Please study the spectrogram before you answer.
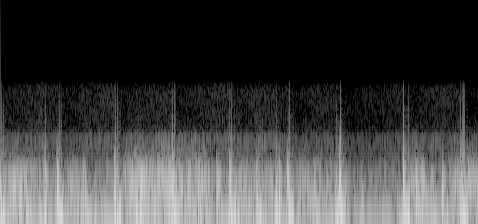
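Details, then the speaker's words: Woman with lipoedema, heard over the aortic area at rest: muffled heartbeats with a steady low whooshing between them, a diastolic murmur with a fourth heart sound. "so every time it contracture is harder and harder you can hear more of that turbulent blood flow so as you could hear it was a lot more turbulent you can hear that moment more so than your heart sound which is very interesting"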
